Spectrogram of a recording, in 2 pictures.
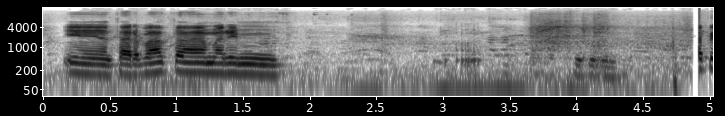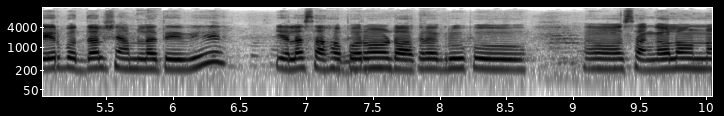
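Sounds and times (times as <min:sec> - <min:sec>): faint background voices: 0:01.8 - 0:10.0.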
